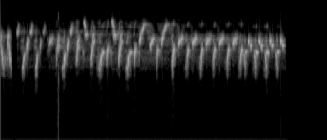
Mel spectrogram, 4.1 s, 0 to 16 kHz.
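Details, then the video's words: Goldfinch training song for teaching cage birds: a continuous tumbling stream of high, liquid twitters and quick chirps delivered without pause for several seconds, then silence. "12h GOLDFINCH 1st Champion"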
